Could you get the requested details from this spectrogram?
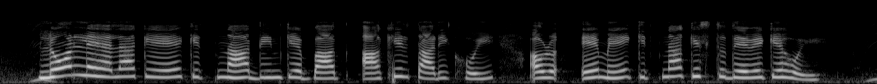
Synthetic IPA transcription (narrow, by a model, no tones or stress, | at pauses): loːnleɦlakekɪt̪nad̪ɪnkebaːd̪ | aːkʰɪɾt̪aːɾiːkʰɦoːi | ɔːɾ | emẽkɪt̪nakɪst̪d̪eːwekeɦoːiː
